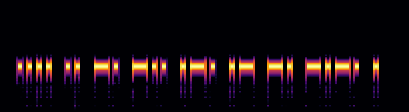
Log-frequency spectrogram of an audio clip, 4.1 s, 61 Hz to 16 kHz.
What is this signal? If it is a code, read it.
Morse code, heard as a keyed tone, about 25 wpm, 600 Hz. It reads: HINDRANCE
